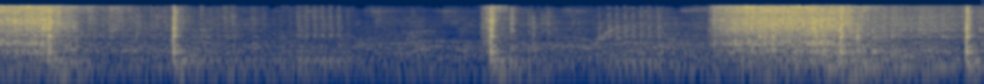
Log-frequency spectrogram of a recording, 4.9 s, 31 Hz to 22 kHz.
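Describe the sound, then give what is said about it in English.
A coin-counting machine at a newly opened Metro Bank in Britain runs with a steady mechanical whir and rattle, punctuated by a few sharp clicks and surging bursts of bright, hissing clatter as coins pour through. “With innovations like this coin-counting machine and 7 days a week opening, Hill hopes to shake up Britain's retail banking market, highly concentrated by American standards.”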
